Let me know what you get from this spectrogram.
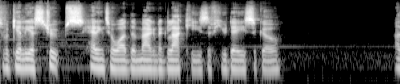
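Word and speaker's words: Magna Glacies: did you reach the magna glackies i really were pronouncing that i think the pronounce is glackies right did you cross the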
